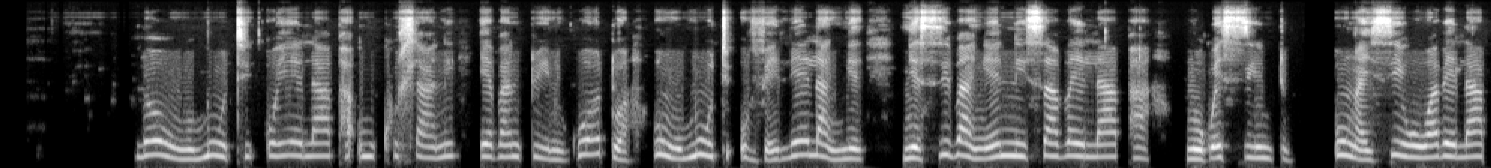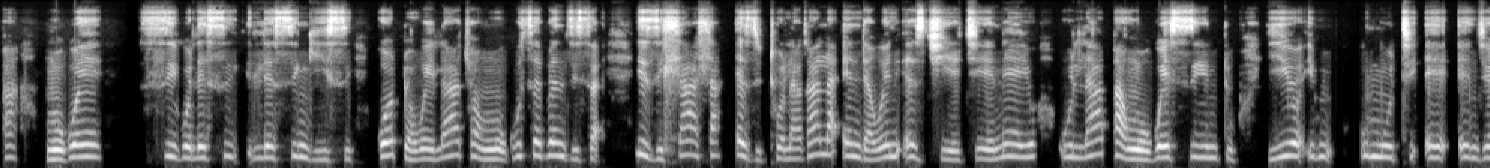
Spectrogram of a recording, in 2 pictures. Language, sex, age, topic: North Ndebele, female, 36-49, health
